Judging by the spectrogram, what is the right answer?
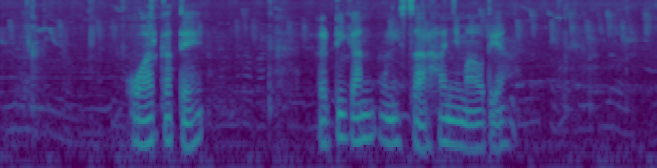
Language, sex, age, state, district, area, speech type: Santali, male, 18-30, West Bengal, Uttar Dinajpur, rural, spontaneous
